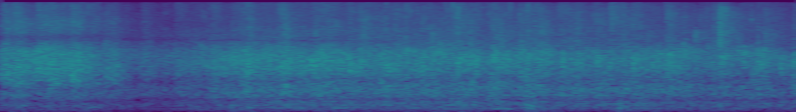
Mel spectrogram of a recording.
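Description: Steady audience applause fills the whole stretch, a dense crackle of many hands clapping at once, loud and sustained with a slight dip before swelling again.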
